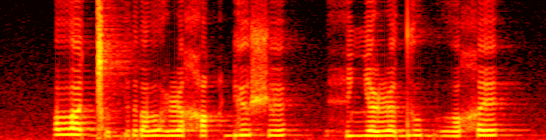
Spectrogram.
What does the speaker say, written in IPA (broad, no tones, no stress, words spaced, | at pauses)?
lˠɐɡ͡ǀəb rɪlˠə̤ɭɪ χɐqɡʲuʃʏ | hɪʎɐɭɐ dubʱo χɪ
